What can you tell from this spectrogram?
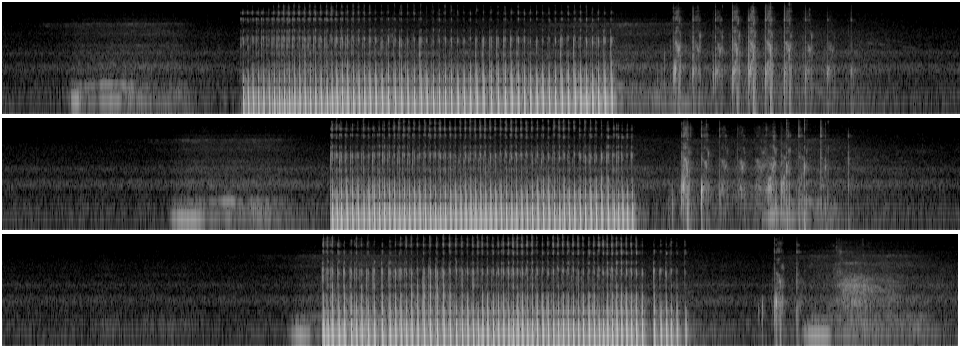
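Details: Foster rescue boxer dog snoring while asleep: loud, rough, rattling inhalations about every seven seconds, fluttering snorts as each breath ends; heavy snoring.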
